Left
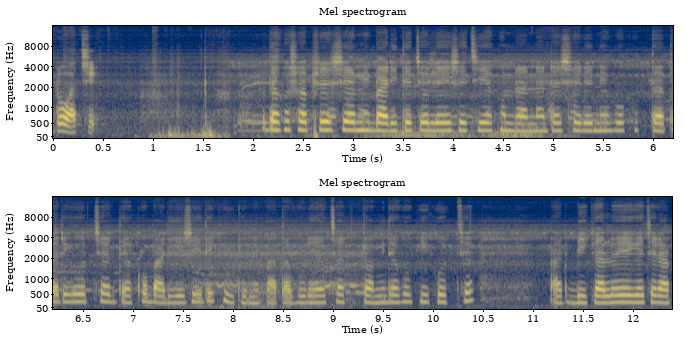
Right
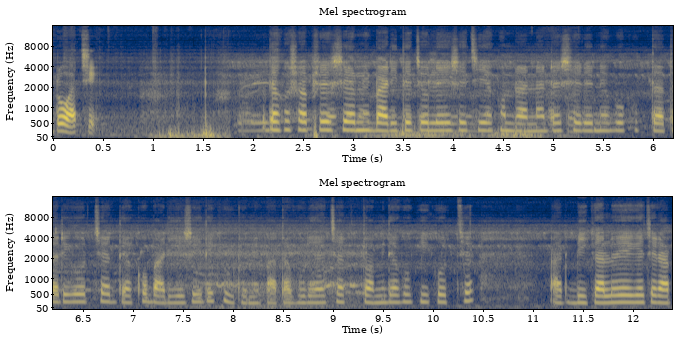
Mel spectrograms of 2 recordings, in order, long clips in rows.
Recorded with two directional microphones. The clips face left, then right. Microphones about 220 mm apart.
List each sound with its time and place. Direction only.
0.0 s a woman's voice: centre (ahead or behind)
2.1 s speech: 30° left (ahead or behind)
